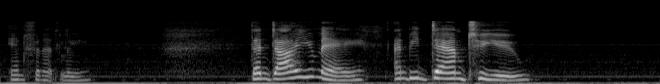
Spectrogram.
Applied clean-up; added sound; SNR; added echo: none; none; none; none.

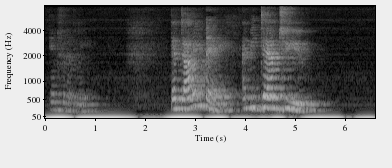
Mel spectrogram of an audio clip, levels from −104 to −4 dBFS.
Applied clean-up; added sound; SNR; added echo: none; none; none; reverberation time 0.9 s.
